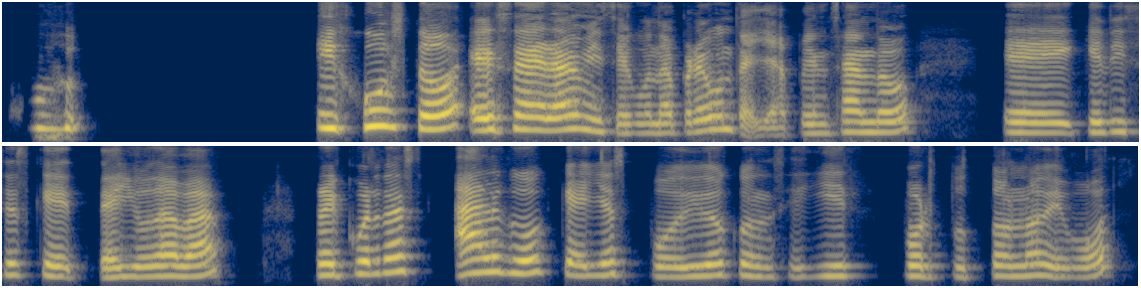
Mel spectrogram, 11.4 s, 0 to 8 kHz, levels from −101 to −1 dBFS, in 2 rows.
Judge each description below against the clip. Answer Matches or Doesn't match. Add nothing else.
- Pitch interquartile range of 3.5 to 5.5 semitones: Matches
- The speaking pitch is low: Doesn't match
